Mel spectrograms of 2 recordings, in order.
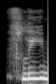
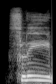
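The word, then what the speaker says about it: flea: यू गट it from फिली market यह जो फिली market की स्पेलिंग है एफ एल ई ए इसके अंदर ए जो है यह साइलेंट है फ्ली market फ्ली market फ्ली market फ्ली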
